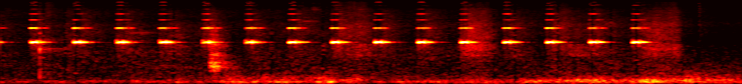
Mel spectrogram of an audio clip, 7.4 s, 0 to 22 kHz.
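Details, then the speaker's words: Boston Scientific deep brain stimulation (DBS) implant charger worn around the neck, one week after implantation: steady high-pitched beeps, about 140 a minute, with faint room noise, signalling the charger is positioned properly over the implant. "so after some mucking around i meant to get it on properly now it's going to start beeping again"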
